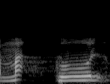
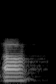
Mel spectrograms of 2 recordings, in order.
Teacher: تو اس حمزے کو ہمیشہ یاد رکھیے گا کہ جھٹکا دے کر ادا کریں گے تو حمزہ ادا ہوگا. دوسرا حمزہ ساکنہ جب ہی ادا ہوگا جب اس میں جھٹکا دیں گے. اگر جھٹکا نہیں دیں گے تو نرمی پیدا ہو جائے گی جیسے آ، تو اب یہ کہ دوسرا حمزہ ادا نہیں ہوگا.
